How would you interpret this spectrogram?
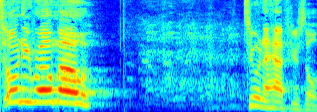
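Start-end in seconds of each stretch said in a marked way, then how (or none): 0.0-1.0 put-on shrill, very high, very loud toddler yell. Retelling how a two and a half year old yelled during hangman: imitating a child yelling. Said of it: "my son just yells out".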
